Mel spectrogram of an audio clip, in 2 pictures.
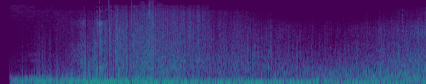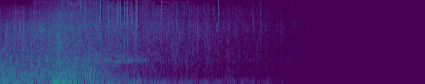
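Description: A deep fiery explosion roars and rumbles, then fades away.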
